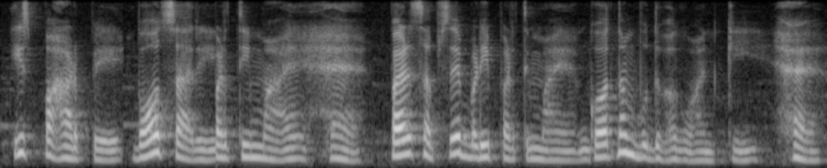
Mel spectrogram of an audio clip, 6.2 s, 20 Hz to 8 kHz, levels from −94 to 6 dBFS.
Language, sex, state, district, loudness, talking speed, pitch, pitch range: Hindi, female, Bihar, Gaya, -23 LUFS, 155 wpm, 200 Hz, 175-235 Hz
